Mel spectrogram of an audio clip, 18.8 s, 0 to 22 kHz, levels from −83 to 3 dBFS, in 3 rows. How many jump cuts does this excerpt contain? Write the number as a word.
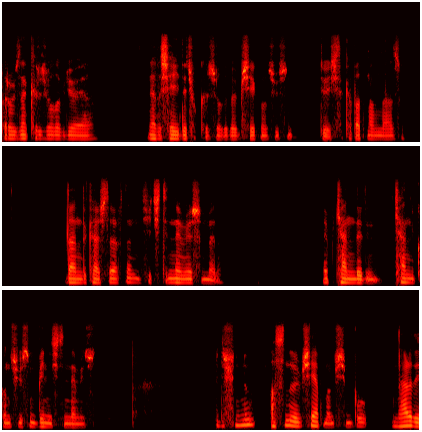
one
